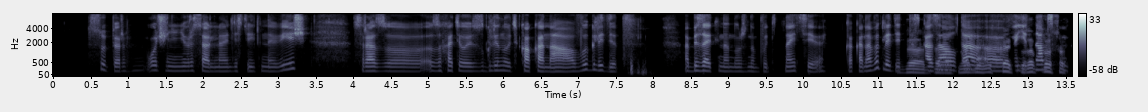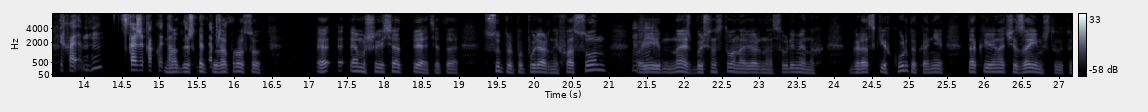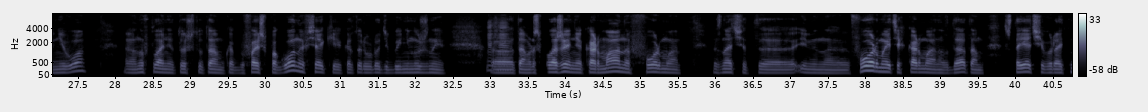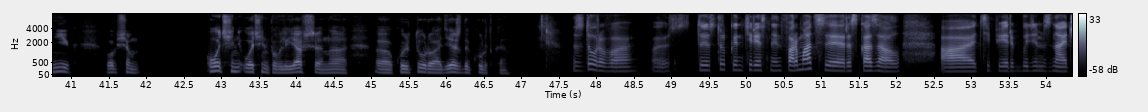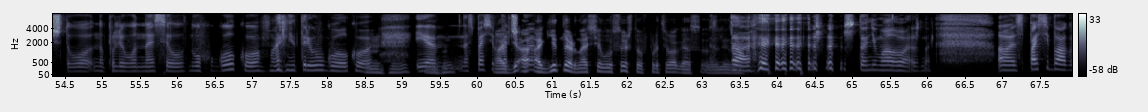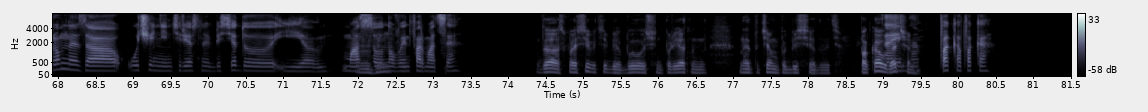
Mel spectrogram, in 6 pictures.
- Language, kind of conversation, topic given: Russian, podcast, Какой фильм или сериал изменил твоё чувство стиля?
- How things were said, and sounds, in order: other background noise; tapping; laughing while speaking: "а не треуголку"; laugh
